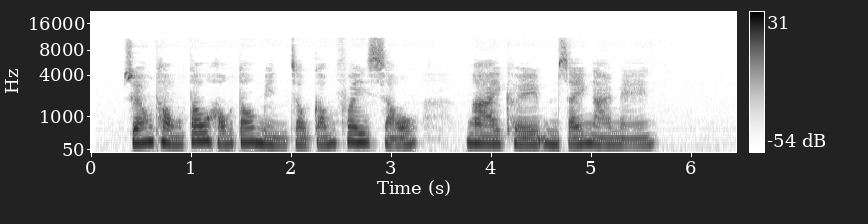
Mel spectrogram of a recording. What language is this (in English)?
Cantonese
